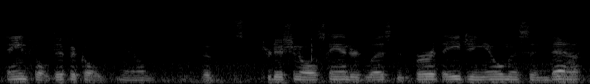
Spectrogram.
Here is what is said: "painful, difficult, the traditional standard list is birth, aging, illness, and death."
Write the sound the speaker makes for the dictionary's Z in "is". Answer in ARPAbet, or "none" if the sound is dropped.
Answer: Z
